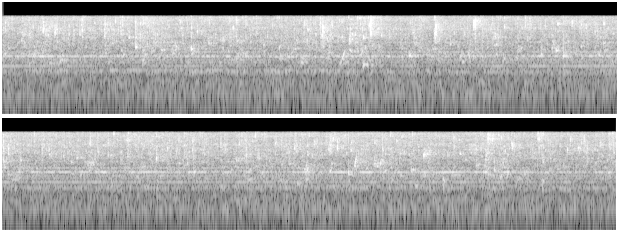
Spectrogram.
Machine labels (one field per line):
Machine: pump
